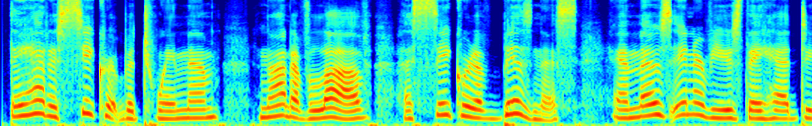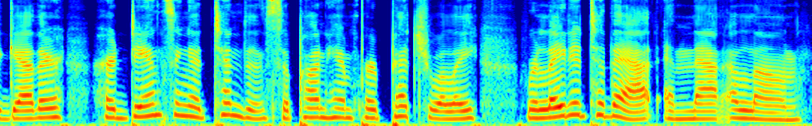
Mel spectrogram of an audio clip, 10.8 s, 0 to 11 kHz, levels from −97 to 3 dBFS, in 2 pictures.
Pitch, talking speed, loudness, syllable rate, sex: 230 Hz, 160 wpm, -17 LUFS, 5.7 syllables/s, female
